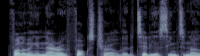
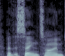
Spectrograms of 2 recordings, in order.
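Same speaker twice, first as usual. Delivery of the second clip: ordinary delivery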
